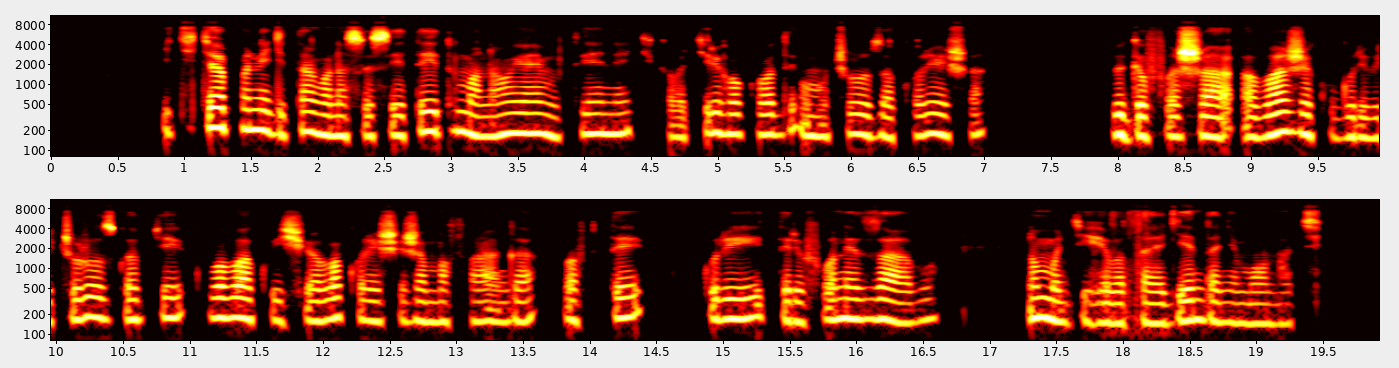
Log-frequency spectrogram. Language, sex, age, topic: Kinyarwanda, female, 25-35, finance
